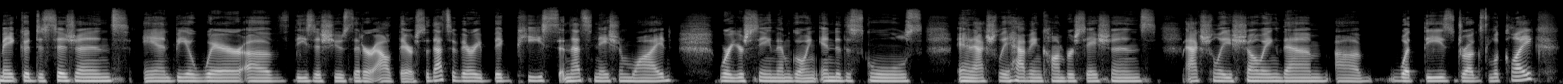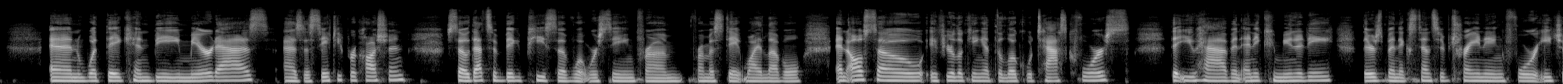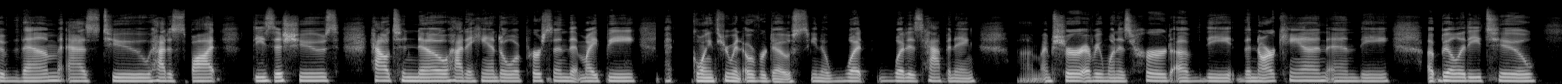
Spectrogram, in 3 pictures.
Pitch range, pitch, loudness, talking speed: 155-170 Hz, 160 Hz, -19 LUFS, 170 wpm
